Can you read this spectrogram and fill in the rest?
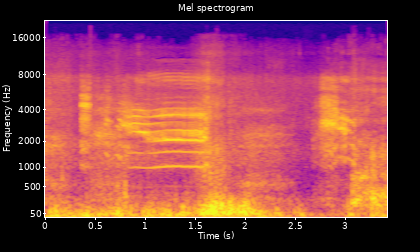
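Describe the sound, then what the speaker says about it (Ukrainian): A cat meows once in a village, a drawn-out tonal cry, followed by rustling and shuffling noises nearby. "Знову кіт."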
